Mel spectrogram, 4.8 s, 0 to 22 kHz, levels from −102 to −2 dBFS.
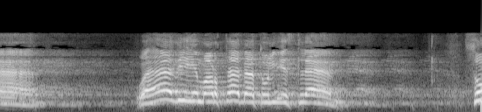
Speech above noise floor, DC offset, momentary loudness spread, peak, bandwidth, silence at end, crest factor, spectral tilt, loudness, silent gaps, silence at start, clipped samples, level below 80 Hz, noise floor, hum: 28 dB; under 0.1%; 20 LU; -2 dBFS; 7.6 kHz; 0 s; 16 dB; -3.5 dB/octave; -15 LUFS; none; 0 s; under 0.1%; -70 dBFS; -44 dBFS; none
